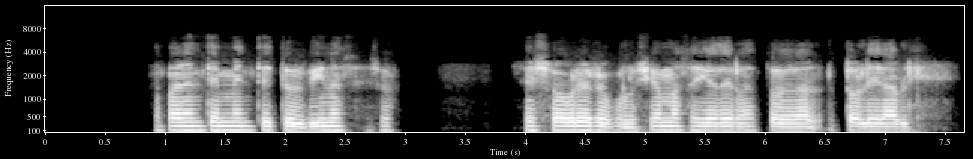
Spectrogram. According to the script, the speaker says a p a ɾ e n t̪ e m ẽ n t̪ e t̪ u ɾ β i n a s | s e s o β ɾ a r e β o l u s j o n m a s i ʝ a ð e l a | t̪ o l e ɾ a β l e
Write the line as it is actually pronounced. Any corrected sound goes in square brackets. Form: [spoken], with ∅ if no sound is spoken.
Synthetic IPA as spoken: a p a ɾ e n t̪ e m ẽ n t̪ e t̪ u ɾ β i n a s | s e s o β ɾ [e] r e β o l u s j o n m a s [a] ʝ a ð e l a | t̪ o l e ɾ a β l e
